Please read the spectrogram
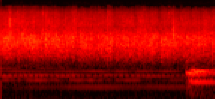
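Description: A church audience claps for Jesus steadily, a dense, sustained wash of many hands with no pauses, while a low droning tone holds underneath and shifts pitch near the end.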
